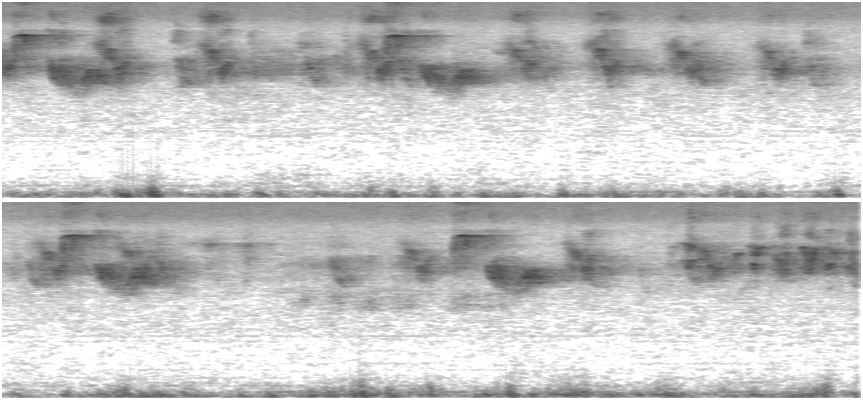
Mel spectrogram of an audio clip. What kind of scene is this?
park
